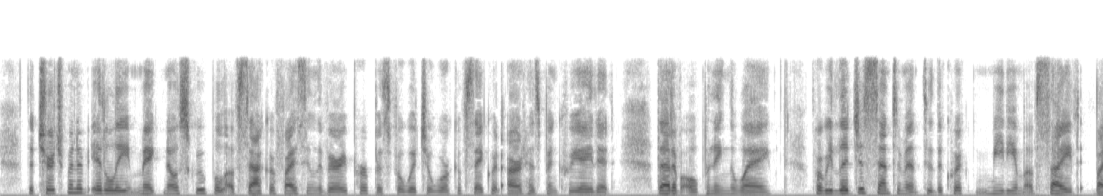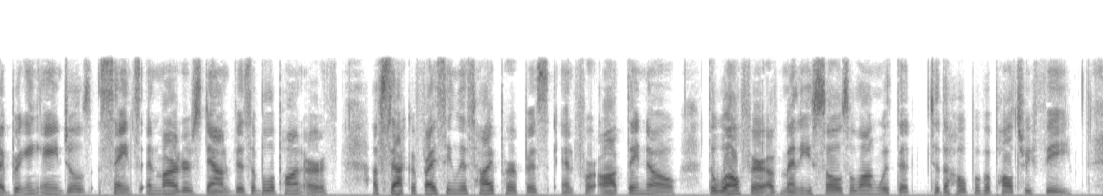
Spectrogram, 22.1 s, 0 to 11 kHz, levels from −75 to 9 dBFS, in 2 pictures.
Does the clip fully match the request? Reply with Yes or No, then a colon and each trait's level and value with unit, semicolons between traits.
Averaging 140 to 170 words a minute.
No: average, 195 wpm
